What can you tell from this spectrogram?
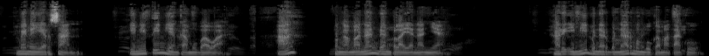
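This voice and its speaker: A man's voice: lowish voice, animated, brisk, mellow. A man voicing a cool, mocking young rich courier. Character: young male courier turned rich owner, cool and sarcastic. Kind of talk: dubbed drama acting.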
